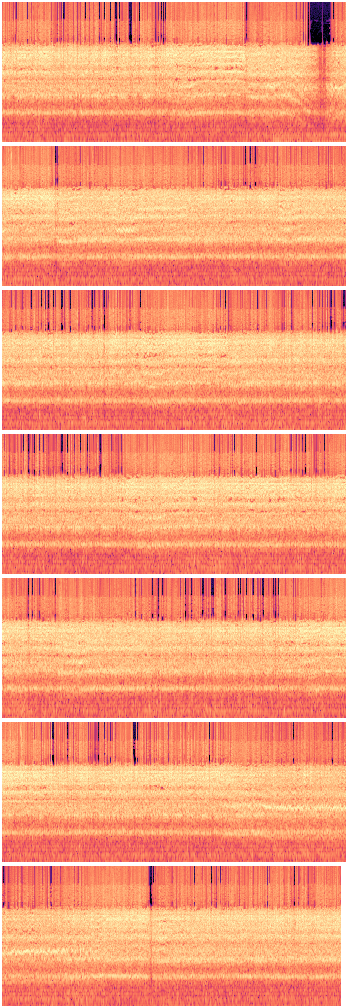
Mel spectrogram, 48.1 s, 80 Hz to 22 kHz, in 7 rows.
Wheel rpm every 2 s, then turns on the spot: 230, 230, 220, 130, 220, 230, 230, 230, 230, 230, 240, 230, 230, 230, 230, 230, 230, 230, 230, 210, 160, 190, 230, 230.
none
